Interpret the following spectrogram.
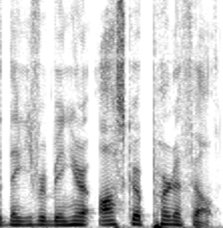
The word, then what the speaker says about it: Oskar Pernefeldt: Oskar Pernefeldt, correct? Yeah. Did I say it right? Yeah. Oskar Pernefeldt, thank you for coming to the Ourselves podcast.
